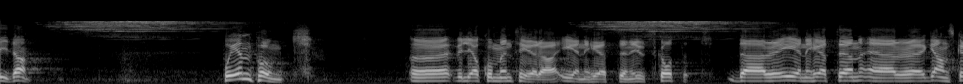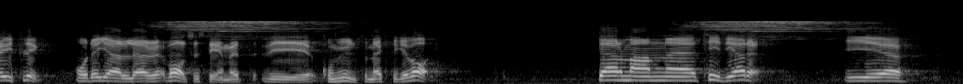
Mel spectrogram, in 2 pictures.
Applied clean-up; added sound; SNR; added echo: none; Chime; 16 dB; none.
